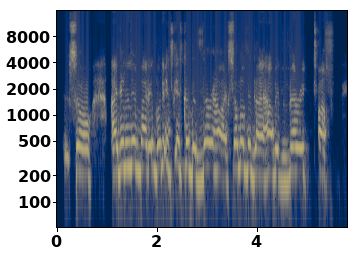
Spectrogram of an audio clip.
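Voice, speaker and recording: At a fairly slow pace, a man with a high pitch speaks in fairly even intonation. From Jamaica, St. Mary. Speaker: reggae singer. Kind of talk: interview.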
